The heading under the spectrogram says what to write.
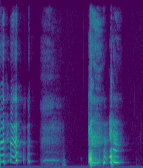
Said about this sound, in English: No, I'm fine. I'm fine. Okay. Sorry, I'm coughing.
